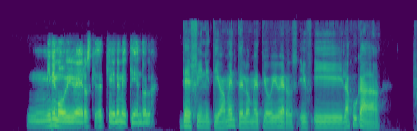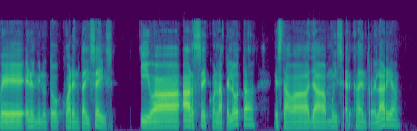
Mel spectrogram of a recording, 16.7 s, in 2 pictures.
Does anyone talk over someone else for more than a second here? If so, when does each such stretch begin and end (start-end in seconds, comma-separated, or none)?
none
